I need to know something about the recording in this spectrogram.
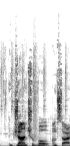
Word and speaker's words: Travolta: um denzel was a leading role character also john travell john travolta i'm sorry i said his name wrong john travolt um another legendary actor um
